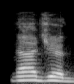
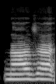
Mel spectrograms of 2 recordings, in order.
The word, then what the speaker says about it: Nadja: Yeah, Nadja. It's a How do you kind of interesting pronunciation with the D and the J.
